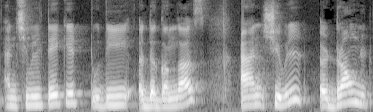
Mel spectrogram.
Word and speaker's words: Ganga: So later on what happened, the story goes like this, that the goddess Ganga, the western listener and audience, they pronounce that as the Ganjas.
